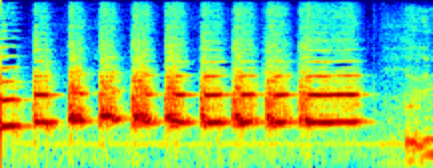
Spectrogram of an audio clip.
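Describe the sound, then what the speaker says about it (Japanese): A trumpet plays the note B (si) as a run of about nine short, evenly tongued, bright notes, loud and close, followed by a brief different sound at the end. "今のはシの音ですよね。"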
